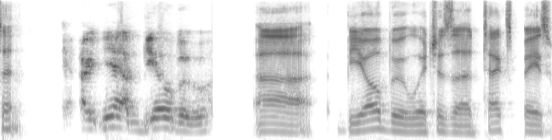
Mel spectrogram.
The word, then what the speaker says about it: Byobu: Is that how you pronounce it? Yeah, Byobu.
